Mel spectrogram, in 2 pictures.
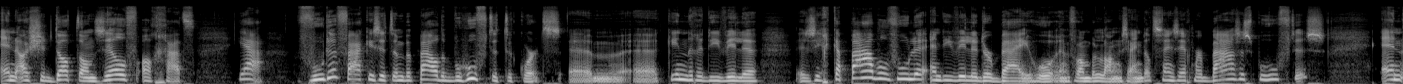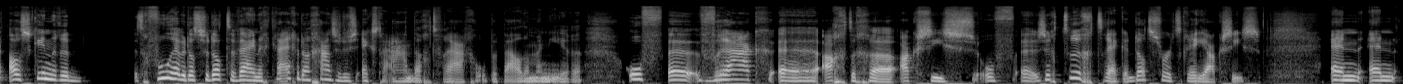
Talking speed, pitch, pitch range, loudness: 160 wpm, 190 Hz, 160-225 Hz, -21 LUFS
